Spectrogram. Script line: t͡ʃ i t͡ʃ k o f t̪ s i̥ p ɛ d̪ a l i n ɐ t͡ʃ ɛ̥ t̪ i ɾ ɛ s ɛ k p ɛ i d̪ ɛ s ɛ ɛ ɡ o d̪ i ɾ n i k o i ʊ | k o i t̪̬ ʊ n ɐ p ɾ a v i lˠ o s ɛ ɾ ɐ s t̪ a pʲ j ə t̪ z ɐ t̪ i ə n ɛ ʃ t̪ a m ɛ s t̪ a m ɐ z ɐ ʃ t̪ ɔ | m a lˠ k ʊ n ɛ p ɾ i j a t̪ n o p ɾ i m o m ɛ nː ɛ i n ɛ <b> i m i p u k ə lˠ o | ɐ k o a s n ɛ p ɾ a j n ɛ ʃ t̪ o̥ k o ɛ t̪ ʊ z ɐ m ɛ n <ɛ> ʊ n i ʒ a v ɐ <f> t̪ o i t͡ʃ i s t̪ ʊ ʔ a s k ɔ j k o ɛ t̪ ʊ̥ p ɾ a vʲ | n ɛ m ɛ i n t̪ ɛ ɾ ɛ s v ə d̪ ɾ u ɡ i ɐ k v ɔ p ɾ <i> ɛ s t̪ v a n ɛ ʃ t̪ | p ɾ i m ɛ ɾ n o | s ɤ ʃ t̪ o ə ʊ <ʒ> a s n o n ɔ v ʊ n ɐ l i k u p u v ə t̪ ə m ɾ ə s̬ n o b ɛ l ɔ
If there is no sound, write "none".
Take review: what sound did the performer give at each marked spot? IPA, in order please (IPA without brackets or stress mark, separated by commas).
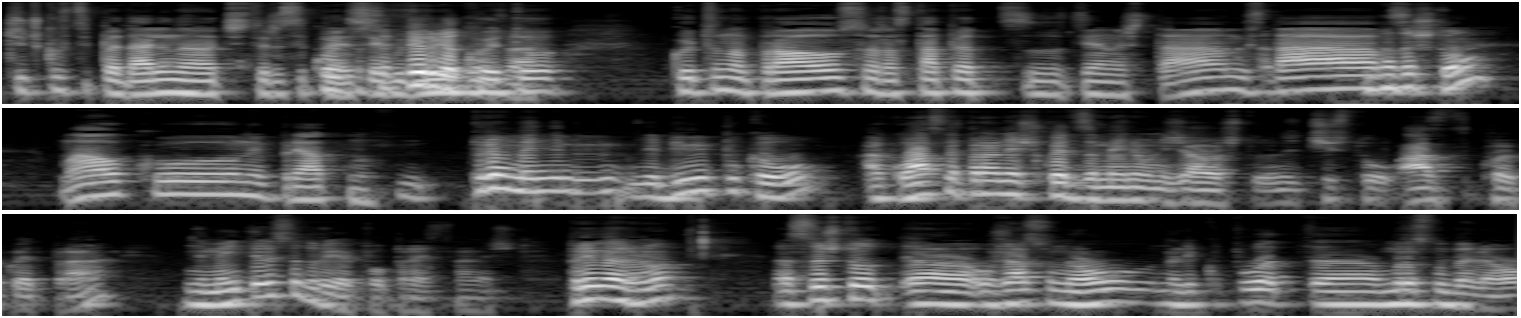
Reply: b, ɛ, ʃ, a, ʒ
